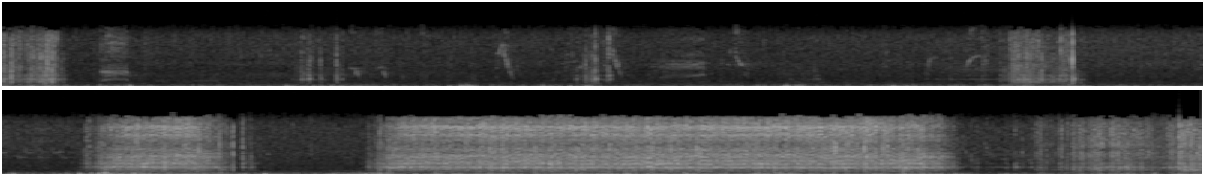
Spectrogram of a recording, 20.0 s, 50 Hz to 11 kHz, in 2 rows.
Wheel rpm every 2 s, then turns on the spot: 0, 10, 0, 0, 10, 40, 40, 110, 100, 10.
18-20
